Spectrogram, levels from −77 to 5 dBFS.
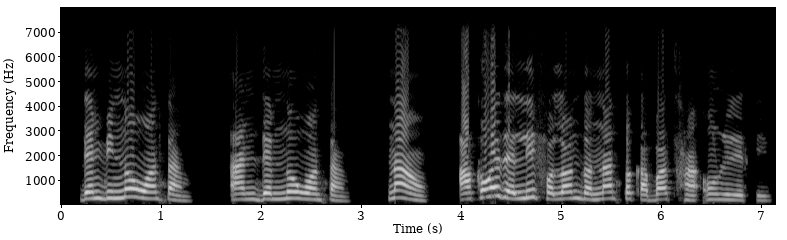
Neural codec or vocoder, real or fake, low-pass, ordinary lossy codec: none; real; 7.2 kHz; none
